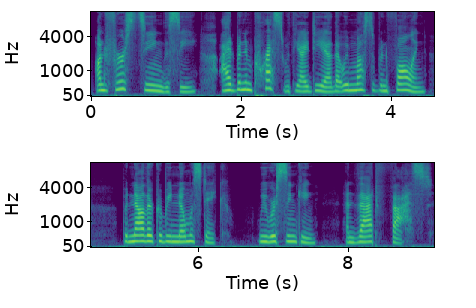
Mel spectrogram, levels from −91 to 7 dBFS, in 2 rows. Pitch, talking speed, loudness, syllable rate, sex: 215 Hz, 205 wpm, -18 LUFS, 5.3 syllables/s, female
